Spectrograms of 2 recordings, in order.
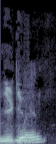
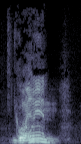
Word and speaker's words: Nguyen: You know when Scott Snyder tweeted like a picture of some new woman that Dustin New, how do you say his name? Dustin Nguyen. – Gwyn. – The N is silent.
